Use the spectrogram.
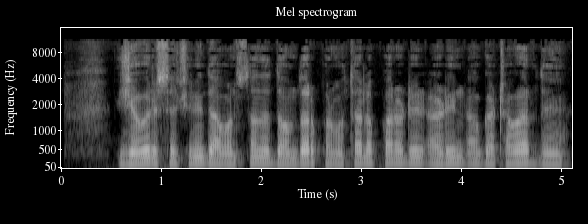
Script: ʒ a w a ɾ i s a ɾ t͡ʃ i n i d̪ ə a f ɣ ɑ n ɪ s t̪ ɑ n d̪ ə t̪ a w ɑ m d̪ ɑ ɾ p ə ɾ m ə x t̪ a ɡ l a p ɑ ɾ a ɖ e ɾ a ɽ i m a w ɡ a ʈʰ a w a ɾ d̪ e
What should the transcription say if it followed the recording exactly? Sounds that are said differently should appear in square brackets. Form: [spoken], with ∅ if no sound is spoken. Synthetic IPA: ʒ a w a ɾ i s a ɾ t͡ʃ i n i d̪ ə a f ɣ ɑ n ɪ s t̪ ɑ n d̪ ə [d̪] a w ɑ m d̪ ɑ ɾ p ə ɾ m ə x t̪ a ɡ l a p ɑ ɾ a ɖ e ɾ a ɽ i [n] a w ɡ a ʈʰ a w a ɾ d̪ e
